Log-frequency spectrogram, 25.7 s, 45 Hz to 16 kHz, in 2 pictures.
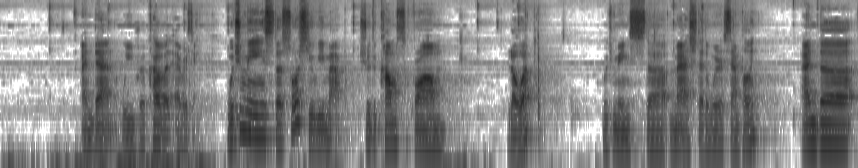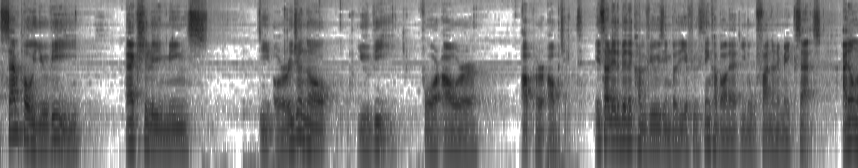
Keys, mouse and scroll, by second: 0.1 drag, 1.7 click, 2.8 click, 4.1 click, 5.7-7.1 middle drag, 7.1 d, 7.3 click, 7.9 d, 8.0 d, 9.9 d, 10.2-10.6 drag, 10.6 d, 10.7 d, 10.8 d, 12.0-15.1 middle drag, 16.8-20.9 middle drag.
